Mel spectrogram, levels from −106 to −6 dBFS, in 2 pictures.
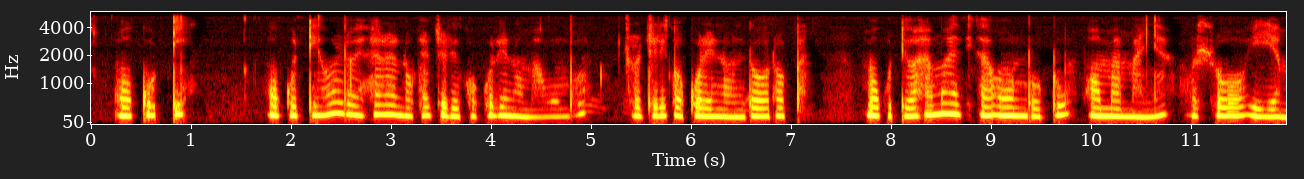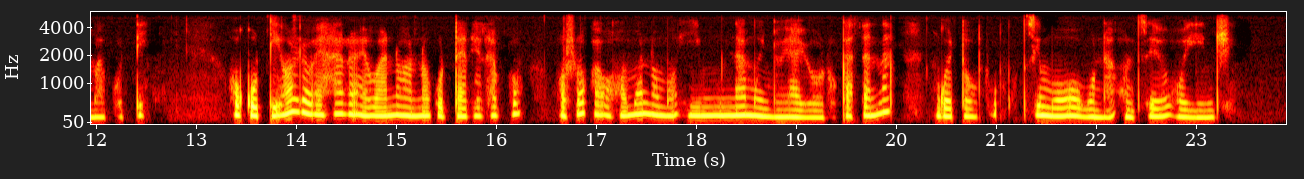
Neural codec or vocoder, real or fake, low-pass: none; real; 5.4 kHz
